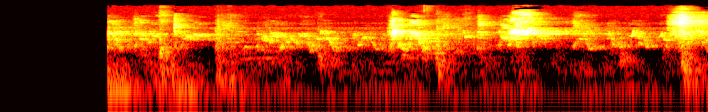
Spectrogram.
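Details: Pet budgerigars indoors: after half a second of silence, dense scratchy chatter with bright chirps and squeaky notes layered over one another, louder chirp bursts standing out near the end.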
